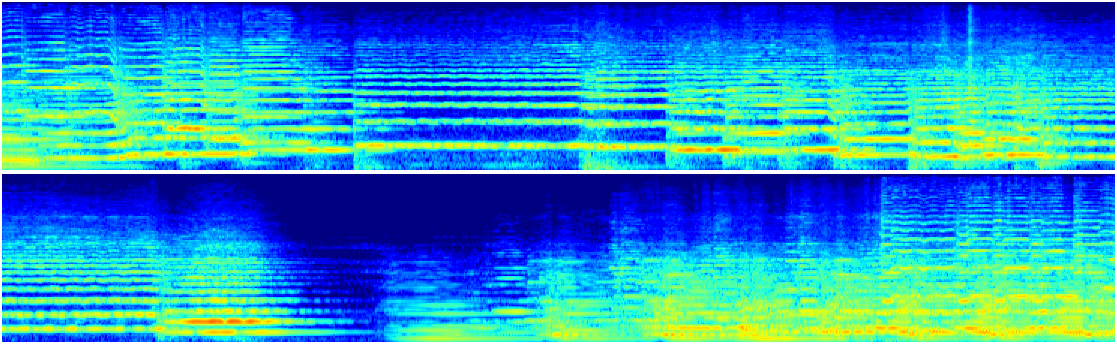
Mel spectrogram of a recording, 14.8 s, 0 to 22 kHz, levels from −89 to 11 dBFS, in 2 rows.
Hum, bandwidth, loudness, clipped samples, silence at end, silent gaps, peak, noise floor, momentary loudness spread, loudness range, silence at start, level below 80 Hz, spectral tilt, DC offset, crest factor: none; 20 kHz; -22 LUFS; under 0.1%; 0 s; none; -6 dBFS; -51 dBFS; 12 LU; 5 LU; 0 s; -62 dBFS; -4.5 dB/octave; under 0.1%; 16 dB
